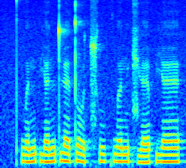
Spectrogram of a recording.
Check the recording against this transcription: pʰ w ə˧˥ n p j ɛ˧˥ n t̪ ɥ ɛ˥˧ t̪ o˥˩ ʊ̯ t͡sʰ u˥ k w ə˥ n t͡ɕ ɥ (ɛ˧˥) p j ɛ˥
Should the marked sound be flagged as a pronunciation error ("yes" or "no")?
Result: no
